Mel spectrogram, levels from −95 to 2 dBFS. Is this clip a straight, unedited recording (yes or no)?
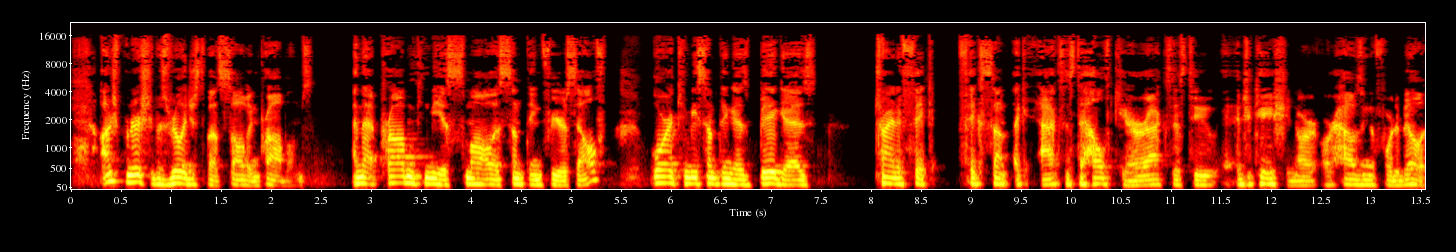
yes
